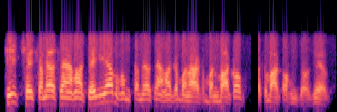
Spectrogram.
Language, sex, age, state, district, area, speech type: Maithili, male, 60+, Bihar, Samastipur, urban, conversation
